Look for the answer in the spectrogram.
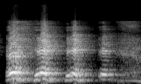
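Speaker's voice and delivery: loud, high cackle at his own joke; burst of laughter. Real, not acted. Cracking up at his own story for the audience, loud laugh. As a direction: break up laughing.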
